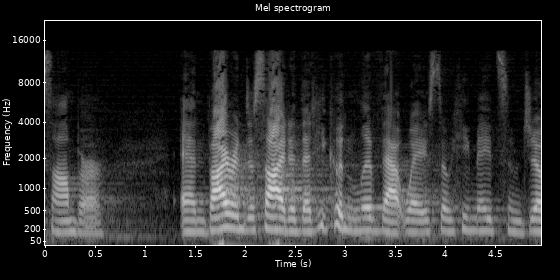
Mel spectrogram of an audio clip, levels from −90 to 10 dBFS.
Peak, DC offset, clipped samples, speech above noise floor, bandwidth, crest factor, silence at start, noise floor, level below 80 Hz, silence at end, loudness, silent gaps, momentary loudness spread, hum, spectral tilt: -2 dBFS; under 0.1%; under 0.1%; 38 dB; 14 kHz; 18 dB; 0 s; -58 dBFS; -60 dBFS; 0 s; -18 LUFS; none; 18 LU; none; -5 dB/octave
